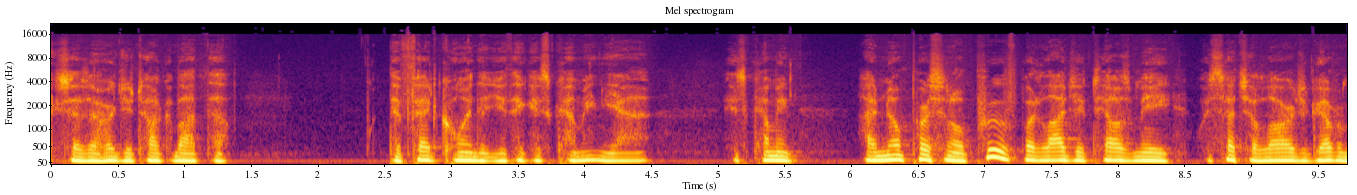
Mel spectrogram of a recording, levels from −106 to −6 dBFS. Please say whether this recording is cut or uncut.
cut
